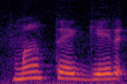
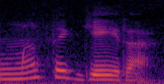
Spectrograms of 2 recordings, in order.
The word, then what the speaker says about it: manteigueira: uma coisa para vocês manteigueira porque manteigueira esse aí não tem não é mantegueira entendeu E até estágio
